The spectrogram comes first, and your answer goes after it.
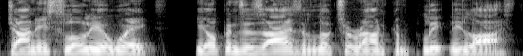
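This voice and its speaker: Guy reading out screenplay action lines at a table read, mid-pitched voice. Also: a little fast, darkish tone. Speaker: stage-direction narrator.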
